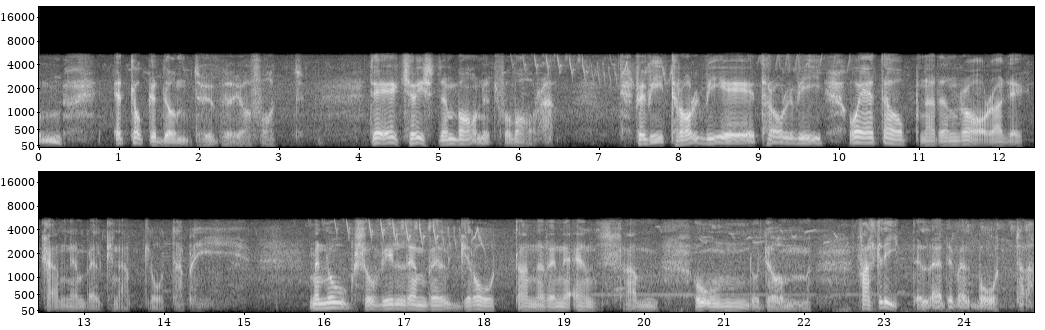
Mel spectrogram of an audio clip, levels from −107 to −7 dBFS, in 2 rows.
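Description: No technical faults can be heard anywhere here.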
